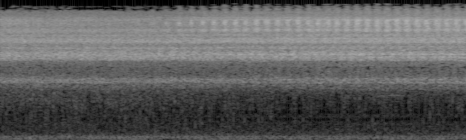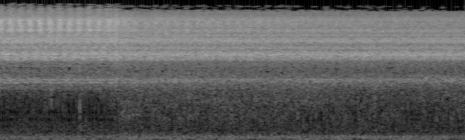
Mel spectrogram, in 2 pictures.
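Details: Cicada crying in a baby monkey's surroundings: an intense, continuous high buzz that swells and pulses faster for about seven seconds, then settles to a slightly softer steady drone.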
